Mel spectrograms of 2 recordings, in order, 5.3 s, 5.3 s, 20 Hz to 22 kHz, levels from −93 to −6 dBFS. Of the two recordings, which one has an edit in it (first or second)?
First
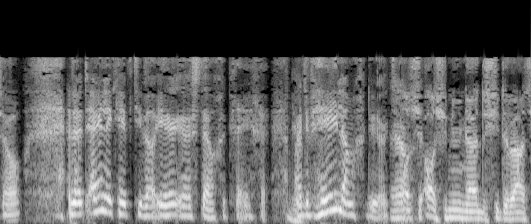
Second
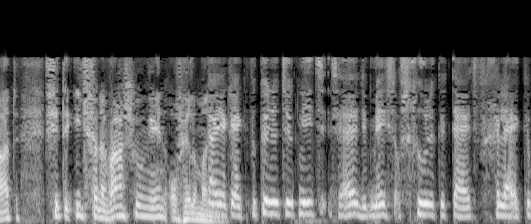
second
